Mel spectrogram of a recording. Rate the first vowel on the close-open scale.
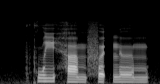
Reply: close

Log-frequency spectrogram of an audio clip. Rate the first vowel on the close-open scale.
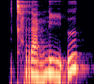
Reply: open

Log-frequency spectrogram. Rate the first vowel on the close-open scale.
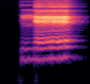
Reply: mid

